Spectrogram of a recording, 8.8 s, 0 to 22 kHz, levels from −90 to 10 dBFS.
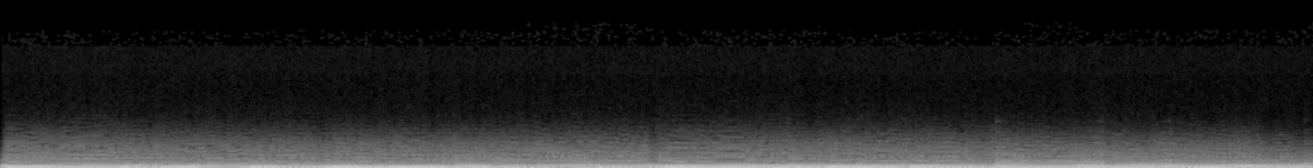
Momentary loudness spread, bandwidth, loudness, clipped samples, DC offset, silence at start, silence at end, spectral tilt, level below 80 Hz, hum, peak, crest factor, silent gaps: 4 LU; 5.2 kHz; -17 LUFS; under 0.1%; under 0.1%; 0 s; 0 s; -10 dB/octave; -32 dBFS; none; -4 dBFS; 12 dB; none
